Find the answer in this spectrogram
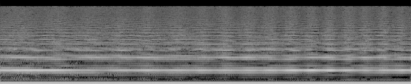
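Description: Techno track in a breakdown: a sustained synthesizer chord with a siren-like held tone over a steady deep bass drone, with no drums.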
